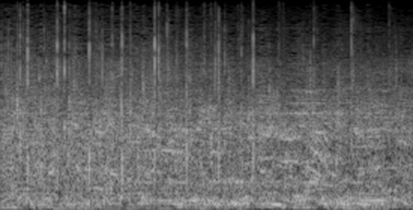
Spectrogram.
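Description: A large crowd applauding, many separate hand claps standing out over a dense wash of crowd noise and voices.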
